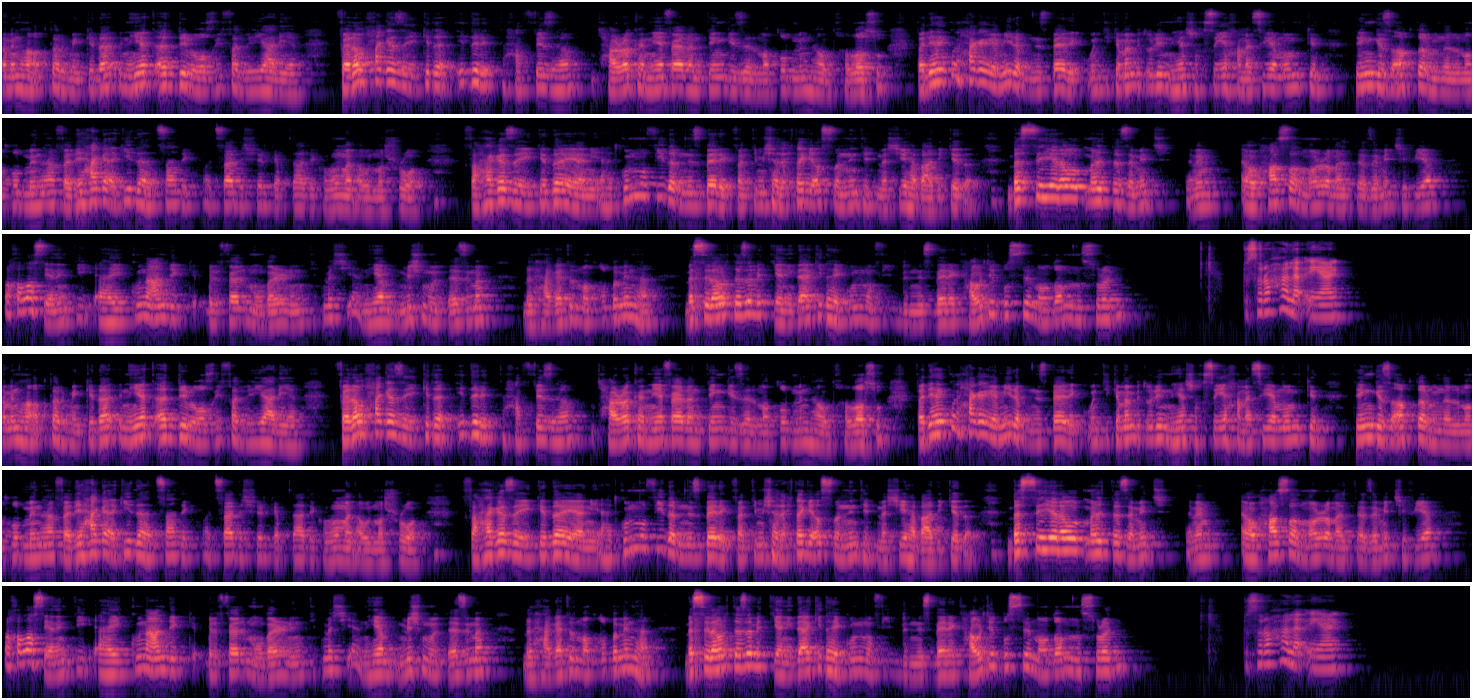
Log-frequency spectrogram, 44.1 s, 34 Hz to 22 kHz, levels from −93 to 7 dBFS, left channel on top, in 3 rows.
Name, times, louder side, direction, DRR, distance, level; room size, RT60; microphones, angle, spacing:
voice 1, 0.0-2.9 3.4-5.7 6.0-13.2 13.5-17.3 17.6-18.8 19.4-26.8 27.1-29.0 29.4-31.2 31.4-34.2 34.6-35.9 36.2-40.5, right 2 dB, 45° right, 1.3 m, -30 dB
voice 2, 41.8-42.8, left 6 dB, 45° left, 0.8 m, -30 dB
9.6 x 6.2 x 4.6 m
head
